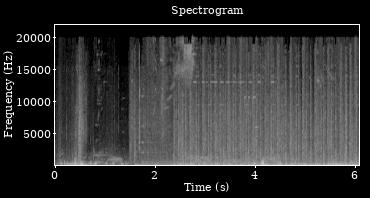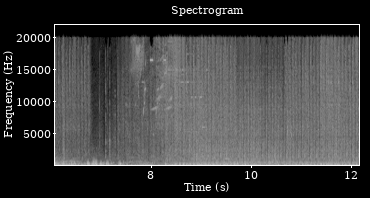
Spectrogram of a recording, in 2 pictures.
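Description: Sustained gunfire in The Division, rapid shots rattling continuously at close range amid battle noise, with excited voices talking over the shooting.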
